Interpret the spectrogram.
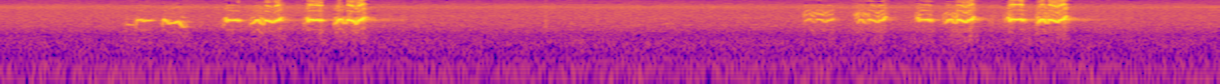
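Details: Sooty-headed bulbul giving two bursts of rapid, liquid chirping notes, each burst about a second long with four or five clipped whistles, separated by a short silence.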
